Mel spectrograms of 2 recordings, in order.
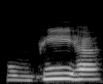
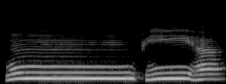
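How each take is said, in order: First: The m is short and quick, without nasal hum. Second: The m is held long with a nasal hum. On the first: The speaker calls it right. "सिंपल पढ़ेंगी, जल्दी से पढ़ेंगी, नो खींचना।" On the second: The speaker calls it wrong. "आप ऐसे नहीं करेंगे इसमें। ... नो।"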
